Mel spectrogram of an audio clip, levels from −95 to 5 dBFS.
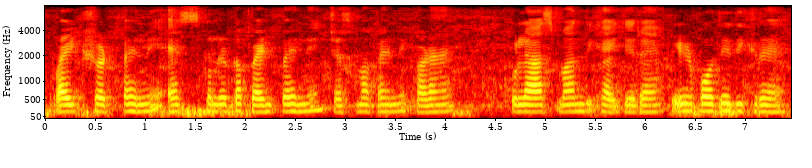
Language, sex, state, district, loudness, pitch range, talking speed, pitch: Hindi, female, Chhattisgarh, Sukma, -21 LUFS, 180-190 Hz, 210 wpm, 185 Hz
